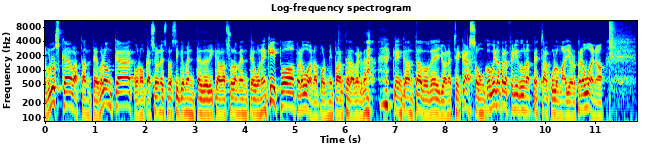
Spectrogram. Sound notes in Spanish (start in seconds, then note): 6.4 risas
